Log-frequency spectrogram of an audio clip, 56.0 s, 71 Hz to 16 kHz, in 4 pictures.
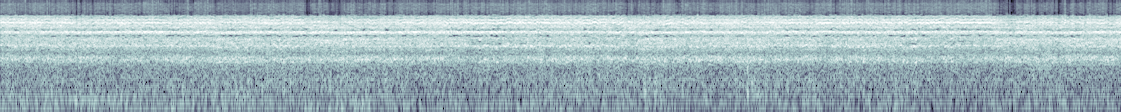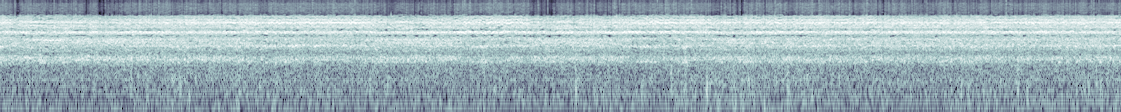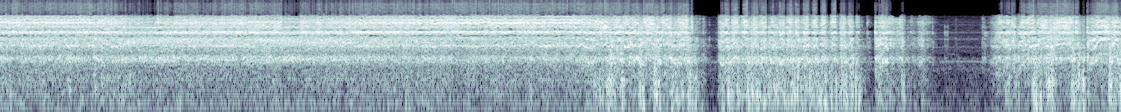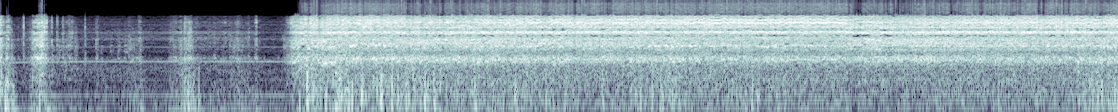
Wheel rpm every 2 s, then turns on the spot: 240, 230, 230, 230, 230, 230, 220, 230, 230, 220, 220, 230, 230, 230, 230, 230, 230, 230, 150, 90, 120, 40, 30, 210, 240, 230, 230, 230.
none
